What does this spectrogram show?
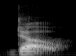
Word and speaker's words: Do: name he'd go by Doe spelled d-o but pronounced doe and there wasn't ever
